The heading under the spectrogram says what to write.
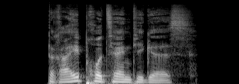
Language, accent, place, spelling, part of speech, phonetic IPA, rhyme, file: German, Germany, Berlin, dreiprozentiges, adjective, [ˈdʁaɪ̯pʁoˌt͡sɛntɪɡəs], -aɪ̯pʁot͡sɛntɪɡəs, De-dreiprozentiges.ogg
- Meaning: strong/mixed nominative/accusative neuter singular of dreiprozentig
